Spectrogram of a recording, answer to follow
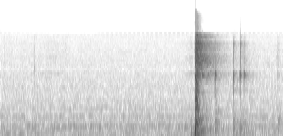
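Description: A kitchen knife cutting through a chocolate truffle candy and striking the ceramic plate beneath it: one sharp click about one and a half seconds in, then two lighter clicks.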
